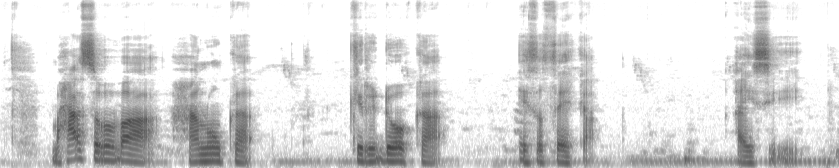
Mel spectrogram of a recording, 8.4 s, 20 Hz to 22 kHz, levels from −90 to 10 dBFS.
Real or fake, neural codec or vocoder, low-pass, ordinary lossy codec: real; none; none; none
